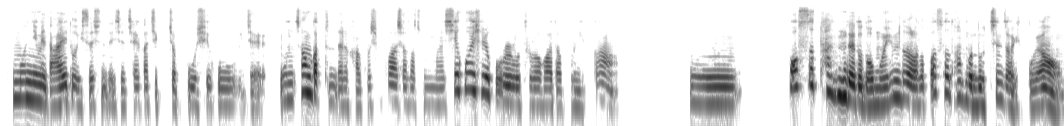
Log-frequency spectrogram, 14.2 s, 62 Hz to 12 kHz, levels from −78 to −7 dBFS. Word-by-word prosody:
부모님이 200 -3 +1
나이도 160 +3 0
있으신데 150 +1 -10
이제 140 - -12
제가 160 +2 -10
직접 145 - -11
모시고 150 -1 -10
이제 - - -13 0.3
온천 190 +9 +2
같은 175 -4 +1
데를 150 -1 -9
가고 140 +2 -14
싶어하셔서 165 -1 -6
정말 155 +1 -16
시골, 275 - 0
시골로 220 - +1
들어가다 150 -1 -7
보니까 185 - -11 1.0
어 160 -1 -1 0.7
버스 335 +1 +3
타는데도 215 - +7
너무 150 +1 +1
힘들어서 180 -4 +2
버스도 250 +8 -1
1 205 0 -5
번 165 -3 +4
놓친 155 +6 -3
적 155 - -2
있고요. 150 +3 +1
160 Hz, 305 characters per minute, -28 LUFS, 150-200 Hz, 1.0 s, 타는데도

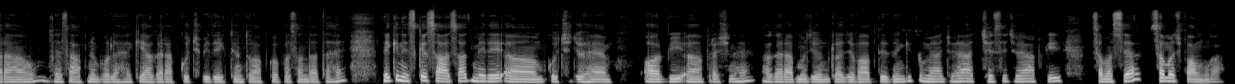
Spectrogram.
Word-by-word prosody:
रहा 115 0 0
हूँ 130 +10 -2
जैसा 115 -1 -1
आपने 115 +1 -3
बोला 110 -1 -1
है 115 +1 -4
कि 115 - 0
अगर 110 0 0
आप 105 -1 -4
कुछ 115 - -5
भी 115 - 0
देखते 110 0 -2
हो 105 - -2
तो 110 - -1
आपको 110 +2 -3
पसंद 110 0 -3
आता 105 +3 -3
है। 150 +7 -1 0.4
लेकिन 175 +4 +5
इसके 170 +3 +3
साथ-साथ 145 0 +3
मेरे 140 0 +4
अ, - - +2 0.5
कुछ 120 -2 -3
जो 120 - +2
है 115 -1 +2 0.4
और 125 -2 +4
भी 135 +2 +2
अ, 120 -1 +1
प्रश्न 120 +2 -3
हैं 145 +7 -2
अगर 115 0 0
आप 115 0 +1
मुझे 115 +1 0
उनका 115 0 -1
जवाब 110 0 +1
दे 115 - +3
देंगी 120 +8 -1
तो 170 - 0
मैं 130 -1 +1
जो 130 +2 -5
है 140 +1 +2
अच्छे-से 135 0 -3
जो 135 -1 -4
है 135 - +1
आपकी 140 +3 -1 0.4
समस्या 130 +5 +4 0.2
समझ 155 -3 +5
पाऊँगा। 110 0 0
120 Hz, 240 wpm, -22 LUFS, 115-135 Hz, 0.5 s, लेकिन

